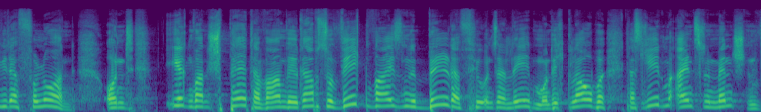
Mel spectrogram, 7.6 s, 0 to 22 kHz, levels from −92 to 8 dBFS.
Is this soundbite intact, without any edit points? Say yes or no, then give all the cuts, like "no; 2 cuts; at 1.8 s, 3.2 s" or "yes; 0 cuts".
no; 3 cuts; at 1.6 s, 3.0 s, 6.4 s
